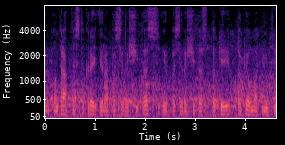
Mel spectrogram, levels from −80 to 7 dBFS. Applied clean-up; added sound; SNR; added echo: none; Subway, metro, underground; 6 dB; none.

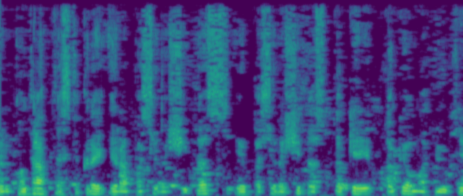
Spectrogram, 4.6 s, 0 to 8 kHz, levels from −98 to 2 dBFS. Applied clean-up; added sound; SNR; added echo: classical method Wiener filter.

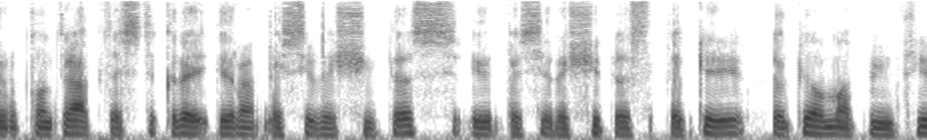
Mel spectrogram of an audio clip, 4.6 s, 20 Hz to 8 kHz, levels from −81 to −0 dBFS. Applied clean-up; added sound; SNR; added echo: neural diffusion model UNIVERSE++.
